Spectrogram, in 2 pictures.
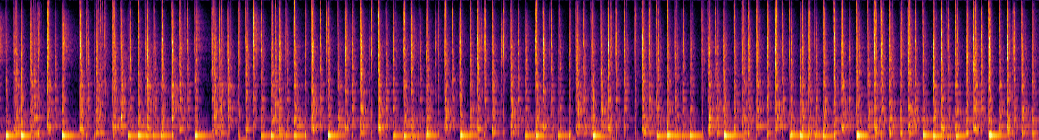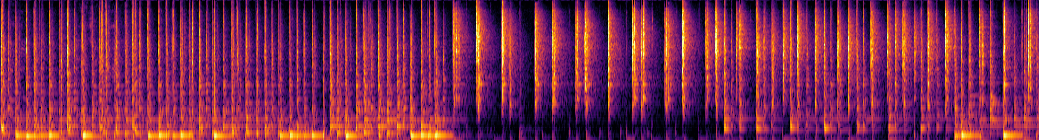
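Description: Candombe drum ensemble of barrel drums (chico, repique and piano) played with one stick and one bare hand each, in a steady rolling rhythm with a repeating low drum tone and sharp wooden stick clicks. About three-quarters of the way through, the low drum tones stop for a few seconds, leaving mostly the stick clicks, before the drums come back in.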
